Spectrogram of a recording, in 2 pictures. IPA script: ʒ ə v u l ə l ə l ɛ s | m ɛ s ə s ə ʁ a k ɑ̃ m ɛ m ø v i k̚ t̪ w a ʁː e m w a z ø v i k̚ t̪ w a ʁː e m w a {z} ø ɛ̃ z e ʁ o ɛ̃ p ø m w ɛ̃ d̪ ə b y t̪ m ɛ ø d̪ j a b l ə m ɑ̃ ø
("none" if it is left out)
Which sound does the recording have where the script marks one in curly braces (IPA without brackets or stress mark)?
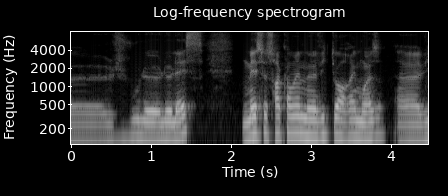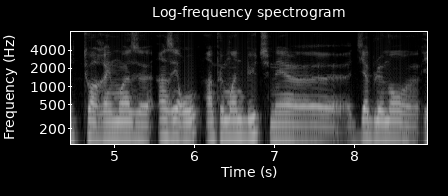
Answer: z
